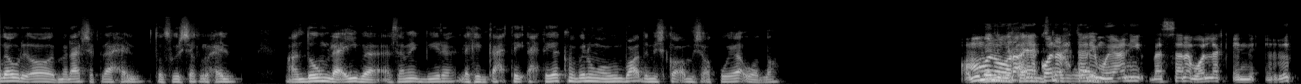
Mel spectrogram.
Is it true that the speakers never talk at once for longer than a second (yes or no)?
no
